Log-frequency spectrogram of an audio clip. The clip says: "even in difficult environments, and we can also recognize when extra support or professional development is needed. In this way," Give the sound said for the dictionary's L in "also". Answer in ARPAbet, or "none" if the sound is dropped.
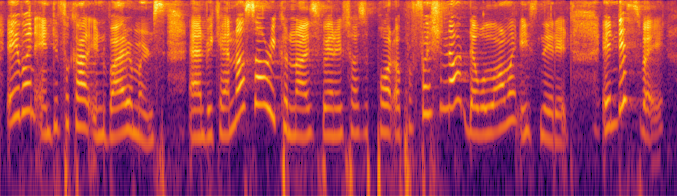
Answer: none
